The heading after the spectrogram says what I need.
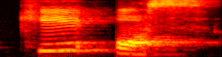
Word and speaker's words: chaos: of chaos k os what's the spelling of chaos h a o s but k os if i ask you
